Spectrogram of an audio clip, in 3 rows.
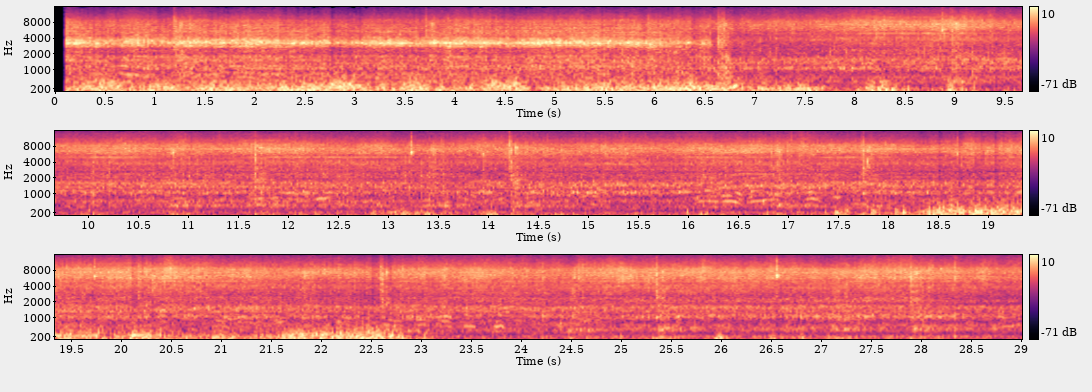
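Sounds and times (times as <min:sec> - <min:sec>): rumbling machine noise: 0:00.1 - 0:29.0
steam locomotive hissing: 0:00.1 - 0:29.0.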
